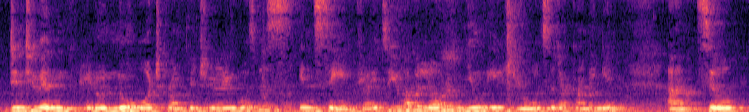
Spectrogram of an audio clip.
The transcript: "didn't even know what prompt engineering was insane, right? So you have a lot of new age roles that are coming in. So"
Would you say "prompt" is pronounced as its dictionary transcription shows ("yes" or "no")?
no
